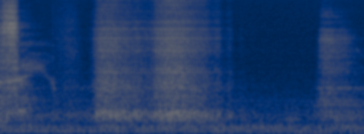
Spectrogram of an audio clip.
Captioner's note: sniffing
